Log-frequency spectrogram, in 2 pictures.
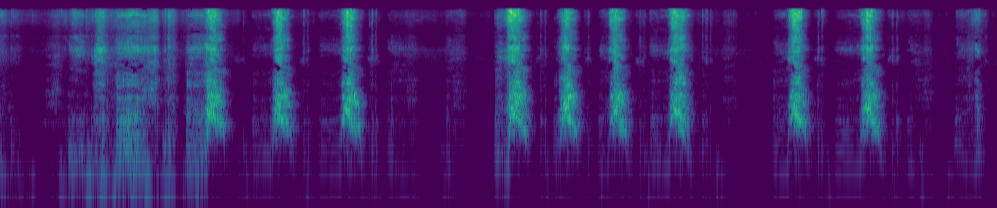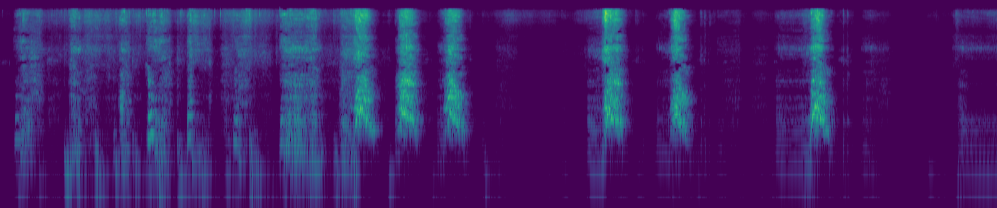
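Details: Golden Retriever named Bis barking indoors in excitement, wanting a fish-sausage treat. Sharp, loud barks come in bursts, mostly singles and quick pairs, with short silent gaps throughout, close to the microphone.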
